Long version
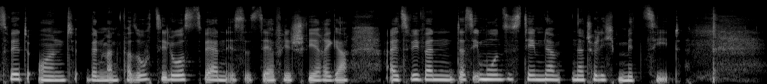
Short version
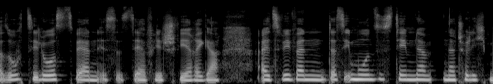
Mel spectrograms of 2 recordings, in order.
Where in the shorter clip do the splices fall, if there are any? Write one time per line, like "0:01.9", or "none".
none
